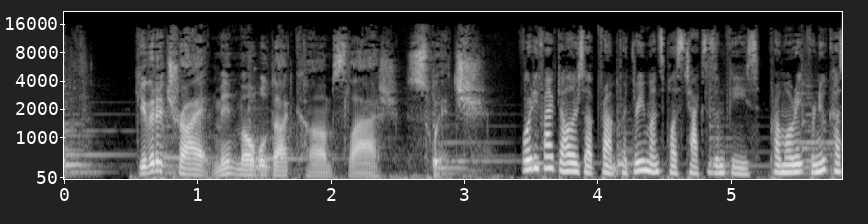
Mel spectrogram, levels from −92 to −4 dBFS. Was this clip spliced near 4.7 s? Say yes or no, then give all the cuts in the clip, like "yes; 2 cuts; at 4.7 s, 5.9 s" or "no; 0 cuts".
no; 0 cuts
